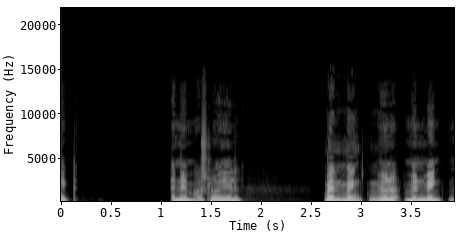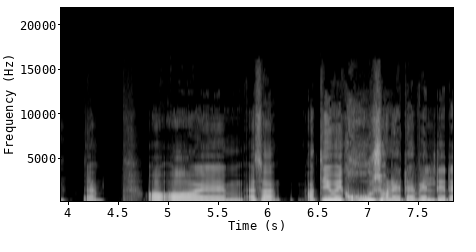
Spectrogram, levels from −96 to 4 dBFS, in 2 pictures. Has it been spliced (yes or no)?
no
